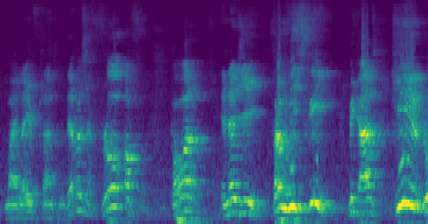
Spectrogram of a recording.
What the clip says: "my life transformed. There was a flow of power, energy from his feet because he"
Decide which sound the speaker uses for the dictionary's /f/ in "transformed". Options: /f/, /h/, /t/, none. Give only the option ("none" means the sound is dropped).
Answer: none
